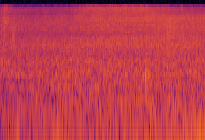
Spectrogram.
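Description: A car passing in the street, a steady low rumble of engine and tyres that grows a little louder toward the end.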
